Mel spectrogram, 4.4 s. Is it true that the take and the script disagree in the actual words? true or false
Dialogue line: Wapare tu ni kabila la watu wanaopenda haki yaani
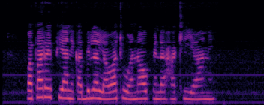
true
